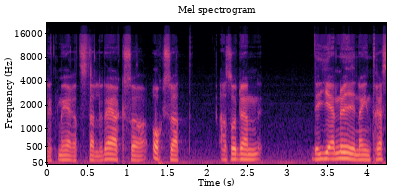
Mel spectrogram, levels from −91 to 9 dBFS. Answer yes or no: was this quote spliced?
no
